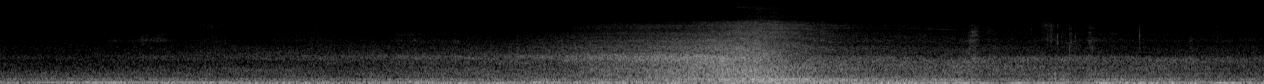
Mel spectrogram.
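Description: A vehicle driving past close by, its tyre and engine noise swelling to a peak about seven to eight seconds in and then fading, over a steady low street-traffic rumble.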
